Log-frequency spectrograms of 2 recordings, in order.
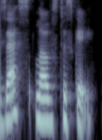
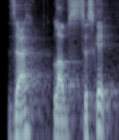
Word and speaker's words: Zaslavsky: When I was teaching, I would just say Zas loves to ski. Try it again. Zas loves to ski.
